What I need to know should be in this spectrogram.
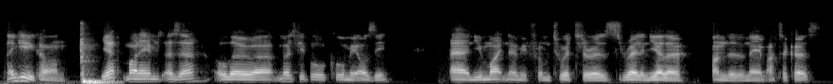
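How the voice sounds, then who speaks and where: Easygoing low-voiced man, dry lo-fi audio. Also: steady tone, fairly quick, darkish tone, no room sound. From England. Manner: easygoing, joking. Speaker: podcast co-host. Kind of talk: casual chat.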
